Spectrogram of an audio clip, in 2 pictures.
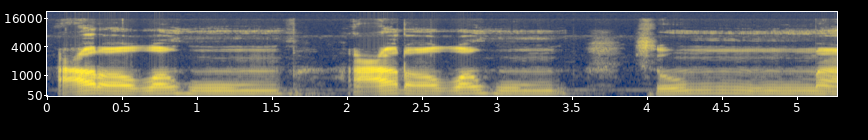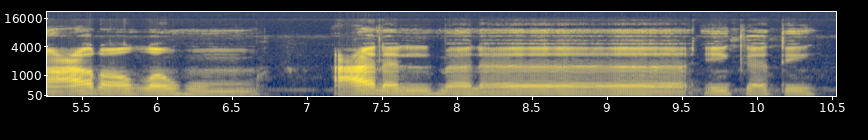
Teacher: میم کے اوپر مد عارض ہے، اس کو ڈائی الف کی مقدار میں کھینچیں گے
